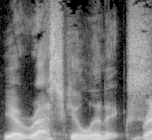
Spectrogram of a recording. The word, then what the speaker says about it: Raskulinecz: Rasculinix, is that his? – Close. Like, okay, that's pretty good, man. I'm impressed. Yeah, Rasculinix.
